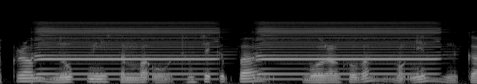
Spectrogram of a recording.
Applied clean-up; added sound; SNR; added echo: none; Harmonica; -1 dB; none.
